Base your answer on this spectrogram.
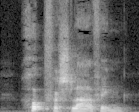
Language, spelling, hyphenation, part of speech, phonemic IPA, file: Dutch, gokverslaving, gok‧ver‧sla‧ving, noun, /ˈɣɔk.fərˌslaː.vɪŋ/, Nl-gokverslaving.ogg
- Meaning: gambling addiction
